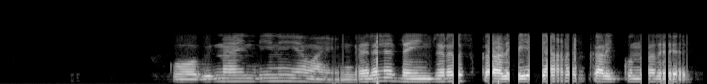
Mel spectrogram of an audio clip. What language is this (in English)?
Malayalam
